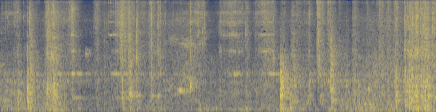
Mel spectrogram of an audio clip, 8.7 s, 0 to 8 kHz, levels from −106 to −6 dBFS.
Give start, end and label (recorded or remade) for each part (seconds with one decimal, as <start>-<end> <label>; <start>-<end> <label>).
0.0-0.6 remade; 0.6-3.9 recorded; 3.9-5.2 remade; 5.2-8.7 recorded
